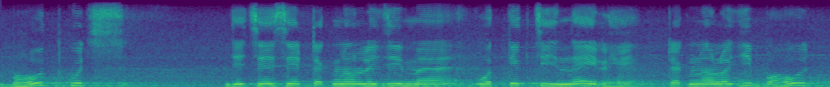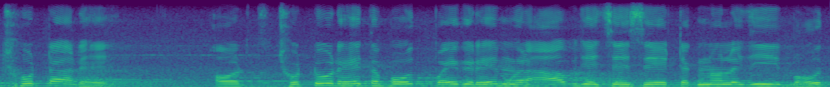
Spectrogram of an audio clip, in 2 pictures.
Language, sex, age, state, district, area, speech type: Maithili, male, 45-60, Bihar, Supaul, rural, spontaneous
